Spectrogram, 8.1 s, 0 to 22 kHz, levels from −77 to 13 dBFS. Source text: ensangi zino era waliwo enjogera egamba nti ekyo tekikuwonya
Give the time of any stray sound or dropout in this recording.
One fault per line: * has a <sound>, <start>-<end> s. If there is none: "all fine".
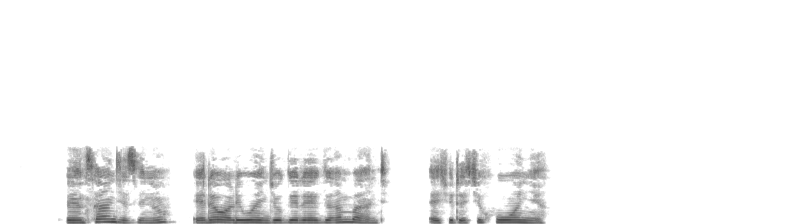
all fine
